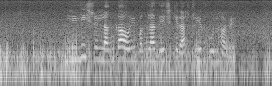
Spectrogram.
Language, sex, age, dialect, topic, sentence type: Bhojpuri, female, 60-100, Northern, agriculture, statement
